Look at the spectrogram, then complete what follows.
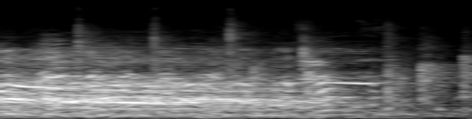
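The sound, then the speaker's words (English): An audience reacts to a pun with a mix of low murmuring groans and scattered clapping, a dense wash of voices and hands that gradually fades over a couple of seconds. “You can't groan and clap at the same time.”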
